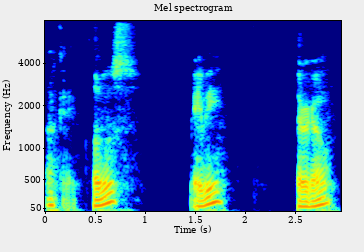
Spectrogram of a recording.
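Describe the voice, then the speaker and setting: A man's voice: lowish voice, big pitch swings, slow, husky, narrow, tinny audio. A man hosting a casual livestream, talking in a friendly, chatty way to his viewers. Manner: friendly, chatty, thanks and greets viewers by turns. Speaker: live streamer, host.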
